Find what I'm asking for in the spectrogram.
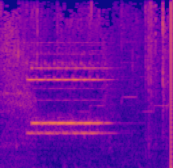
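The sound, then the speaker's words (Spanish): An electronic telephone ring signals an incoming call: a held two-tone warble, a brief higher beep, then a sharp loud knock at the end. “Ah, pues tenemos, tenemos llamada. Tenemos llamada. Vamos a ver quién, quién nos llama.”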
